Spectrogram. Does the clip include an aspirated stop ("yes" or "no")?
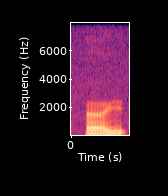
no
